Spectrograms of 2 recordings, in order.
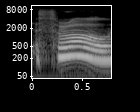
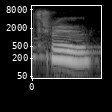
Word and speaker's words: throw: Yes, but the pronunciation is throw, not through. Through is the past form of throw. It's throw, through, thrown.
